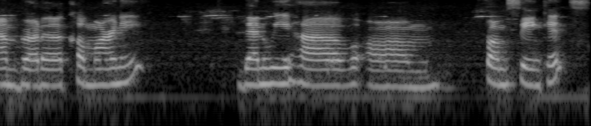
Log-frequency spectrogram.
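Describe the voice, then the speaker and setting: Speaking at a very slow pace, a woman uses a strong Caribbean accent. Her pitch is medium. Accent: heavy Caribbean dialect. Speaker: youth ministry organizer. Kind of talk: casual chat.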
